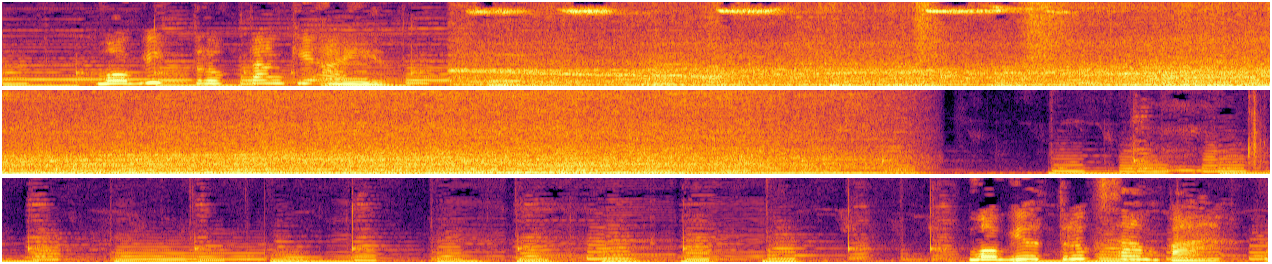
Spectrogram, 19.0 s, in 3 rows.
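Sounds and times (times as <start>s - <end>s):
truck diesel engine passing: 2.2s - 11.0s.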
